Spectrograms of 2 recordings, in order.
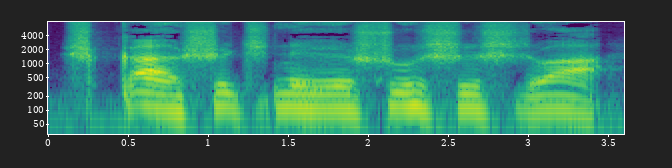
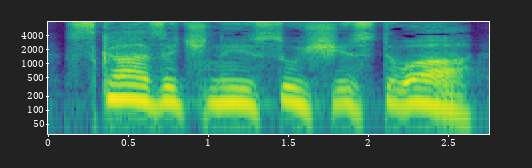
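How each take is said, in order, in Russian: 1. Звуки «с» шепелявые и смазанные. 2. Звуки «с» произносятся чётко.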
